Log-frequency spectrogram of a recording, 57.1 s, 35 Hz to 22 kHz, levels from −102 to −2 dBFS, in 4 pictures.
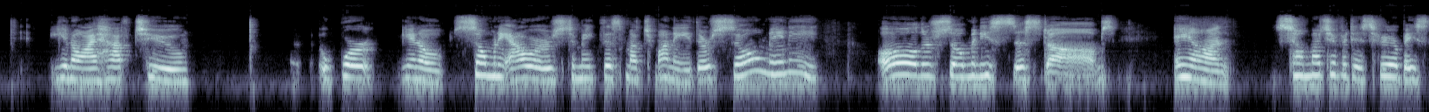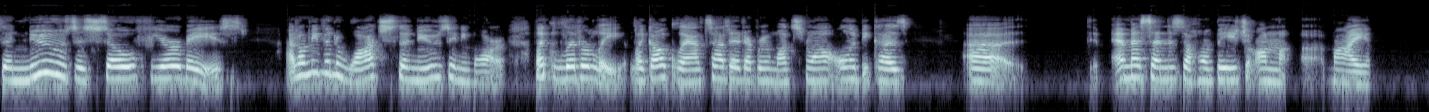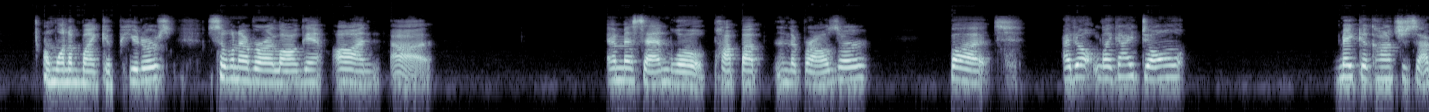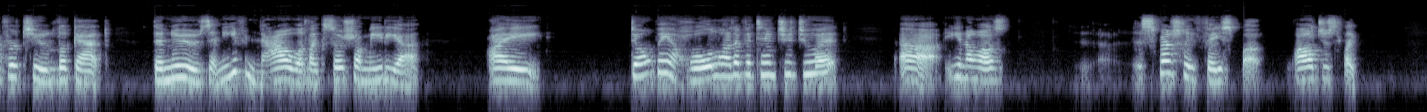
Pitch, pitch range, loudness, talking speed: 230 Hz, 205-255 Hz, -19 LUFS, 130 wpm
